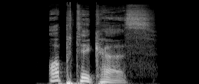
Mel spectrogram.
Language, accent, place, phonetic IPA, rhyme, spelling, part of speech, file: German, Germany, Berlin, [ˈɔptɪkɐs], -ɔptɪkɐs, Optikers, noun, De-Optikers.ogg
- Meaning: genitive singular of Optiker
